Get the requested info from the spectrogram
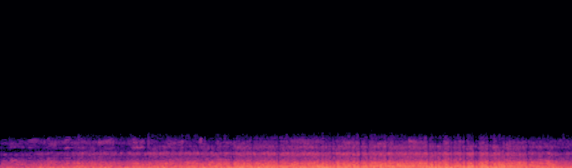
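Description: Mountain bike running fast downhill on a dry dirt singletrack: tyres rolling over dirt and loose stones and the bike rattling, growing louder over the first few seconds as speed builds.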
